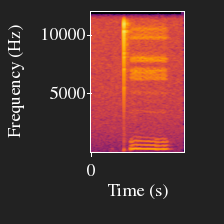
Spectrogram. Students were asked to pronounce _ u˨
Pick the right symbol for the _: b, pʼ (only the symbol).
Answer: pʼ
